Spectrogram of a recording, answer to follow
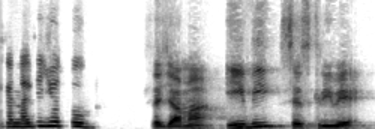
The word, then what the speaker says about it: Evi: Se llama Ivy, se escribe E-V-I latina.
